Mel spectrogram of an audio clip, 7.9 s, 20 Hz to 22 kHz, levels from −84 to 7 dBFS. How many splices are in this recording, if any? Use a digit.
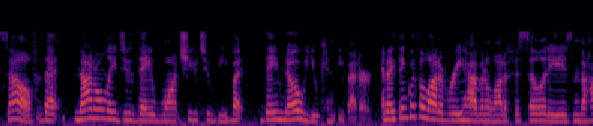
2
